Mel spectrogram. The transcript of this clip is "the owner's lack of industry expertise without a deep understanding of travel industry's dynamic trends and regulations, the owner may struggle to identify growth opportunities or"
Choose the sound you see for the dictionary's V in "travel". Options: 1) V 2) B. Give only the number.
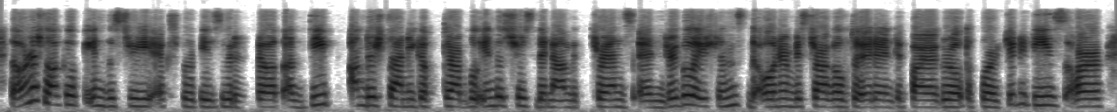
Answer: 2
